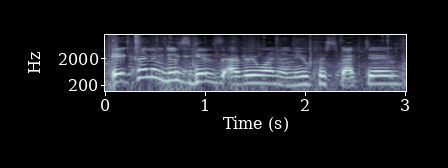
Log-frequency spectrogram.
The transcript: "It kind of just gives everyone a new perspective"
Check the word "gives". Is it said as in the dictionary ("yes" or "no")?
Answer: yes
